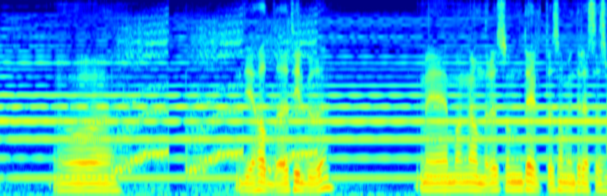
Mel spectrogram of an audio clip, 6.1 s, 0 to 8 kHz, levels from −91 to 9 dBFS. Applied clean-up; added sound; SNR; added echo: none; Wind instrument, woodwind instrument + Alarm; 5 dB; none.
